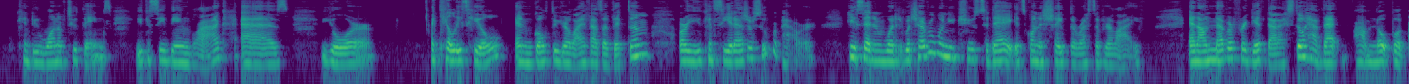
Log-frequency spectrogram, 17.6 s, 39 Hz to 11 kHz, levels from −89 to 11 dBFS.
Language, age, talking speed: English, 30-49, 200 wpm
